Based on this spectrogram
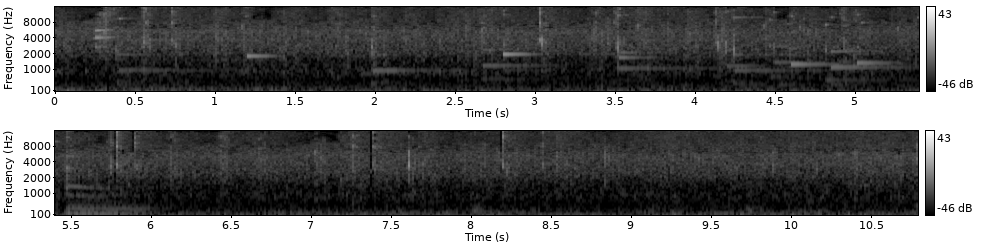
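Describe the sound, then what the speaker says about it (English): Rain in the game Don't Starve Together, a soft steady patter at low volume, with scattered game chimes and tones sounding over it. "When is it gonna stop raining? Apparently never."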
